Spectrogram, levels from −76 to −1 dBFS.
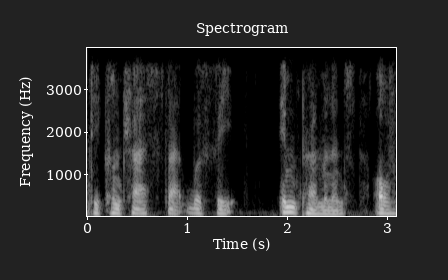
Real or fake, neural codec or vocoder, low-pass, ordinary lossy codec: real; none; 3.6 kHz; Opus, 16 kbps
